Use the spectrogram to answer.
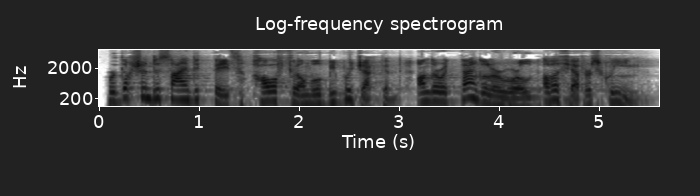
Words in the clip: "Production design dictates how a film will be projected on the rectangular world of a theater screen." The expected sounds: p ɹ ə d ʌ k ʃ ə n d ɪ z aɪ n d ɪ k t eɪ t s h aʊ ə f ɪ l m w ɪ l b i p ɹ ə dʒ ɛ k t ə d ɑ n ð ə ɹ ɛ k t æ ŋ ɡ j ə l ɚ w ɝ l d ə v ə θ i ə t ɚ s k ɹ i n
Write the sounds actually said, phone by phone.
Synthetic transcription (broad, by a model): p ɹ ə d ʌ k ʃ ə n d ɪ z aɪ n d ɪ k t eɪ t s h aʊ ə f ɪ l m w ɪ l b i p ɹ ə dʒ ɛ k t ə d ɑ n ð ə ɹ ɛ k t æ ŋ ɡ j ə l ɚ w ɝ l d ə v ə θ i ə t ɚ s k ɹ i n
